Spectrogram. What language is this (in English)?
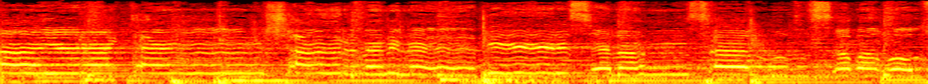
Turkish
